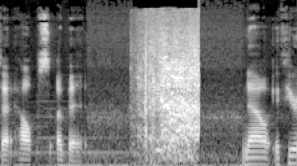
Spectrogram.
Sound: laughter

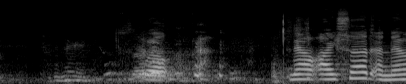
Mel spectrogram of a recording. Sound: laughing

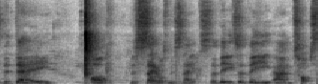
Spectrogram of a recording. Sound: clap

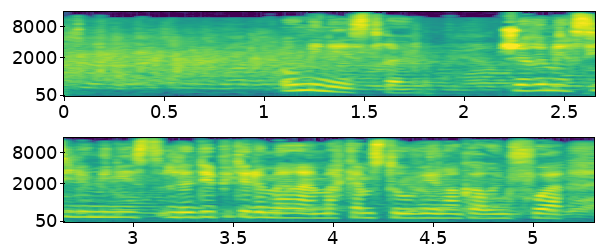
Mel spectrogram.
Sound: applause

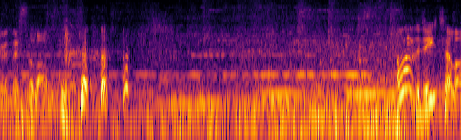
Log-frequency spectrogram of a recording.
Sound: upbeat music continues; chuckles

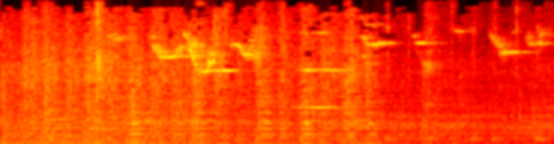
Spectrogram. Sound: garage door squeaks

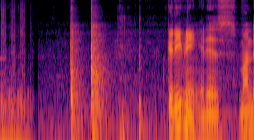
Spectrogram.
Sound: gavel banging on desk

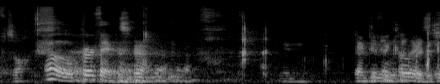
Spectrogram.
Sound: laughter

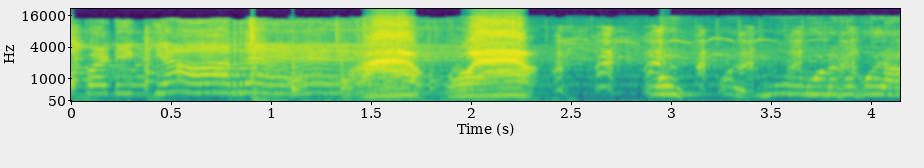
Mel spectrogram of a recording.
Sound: cawing

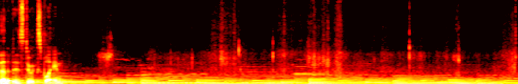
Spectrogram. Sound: classical music; fabric rustling

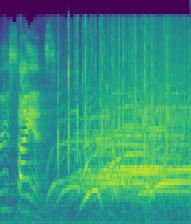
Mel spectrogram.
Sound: people cheering; applause

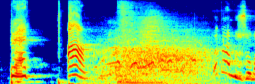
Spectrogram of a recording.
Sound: laughter

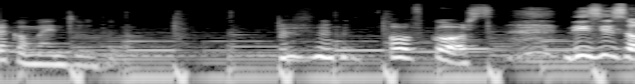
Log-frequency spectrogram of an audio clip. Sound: chuckles

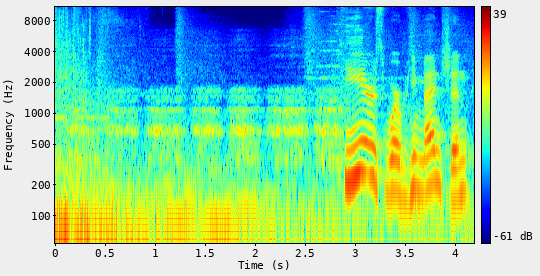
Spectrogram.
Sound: heavy breathing

